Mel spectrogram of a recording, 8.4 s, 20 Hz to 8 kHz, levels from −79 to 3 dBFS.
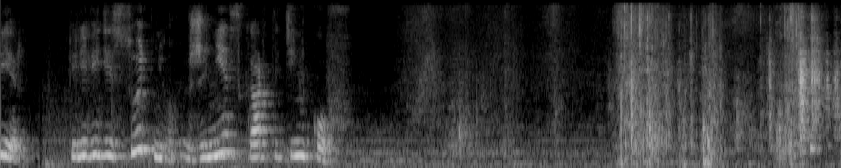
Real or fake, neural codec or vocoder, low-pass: real; none; 7.2 kHz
